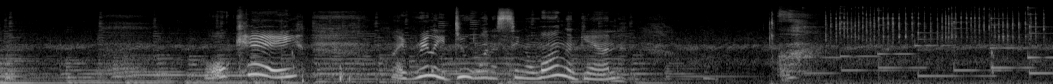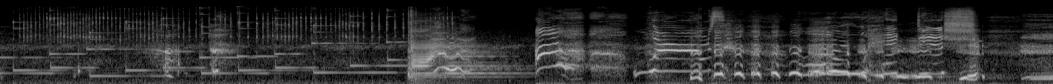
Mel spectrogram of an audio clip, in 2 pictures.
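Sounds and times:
hand-cranked toy box tune: 7.7 - 15.2.

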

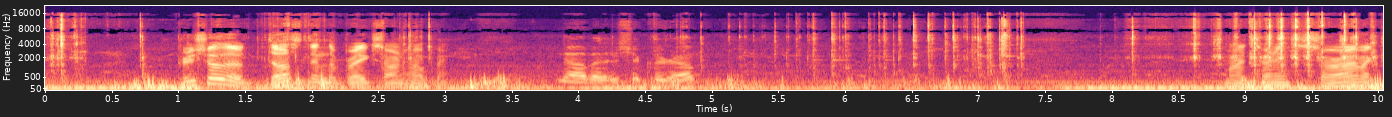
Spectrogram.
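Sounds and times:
low steady rumble: 0.0 - 10.0
screwdriver scraping and clicking on brake: 8.0 - 10.0.

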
